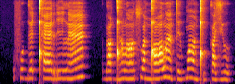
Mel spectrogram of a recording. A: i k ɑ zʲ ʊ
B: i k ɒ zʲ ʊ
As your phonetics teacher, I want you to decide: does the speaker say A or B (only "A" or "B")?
A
